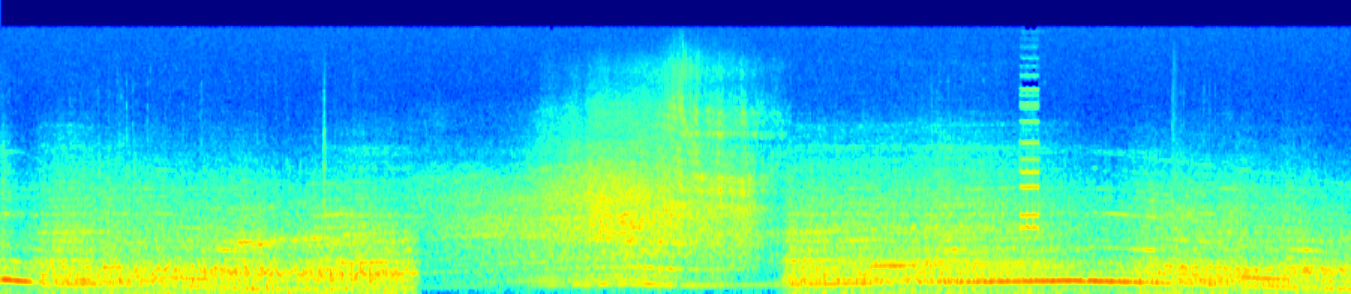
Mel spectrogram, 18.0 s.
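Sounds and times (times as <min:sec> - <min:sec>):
car engine driven hard: 0:00.0 - 0:18.0
short beep: 0:13.6 - 0:13.9.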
